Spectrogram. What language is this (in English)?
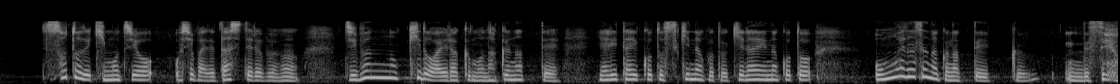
Japanese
